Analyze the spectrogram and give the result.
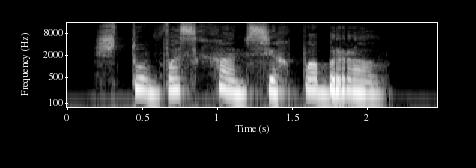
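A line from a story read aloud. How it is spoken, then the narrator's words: Growling young woman. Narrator (Russian): прорычала девушка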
